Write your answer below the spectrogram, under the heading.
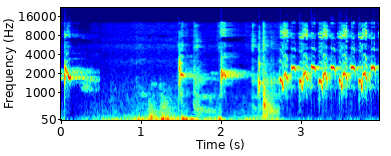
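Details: Sooty-headed bulbul lure song in the 'ropel ngalas' style: scattered clicks and rustling at first, then a rapid run of repeated chirping notes fills the last second and a half.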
